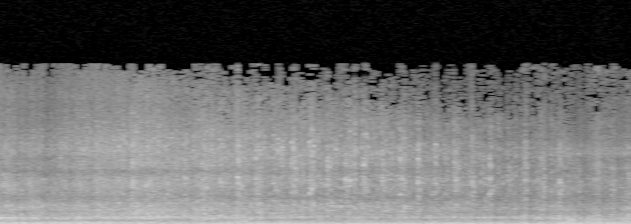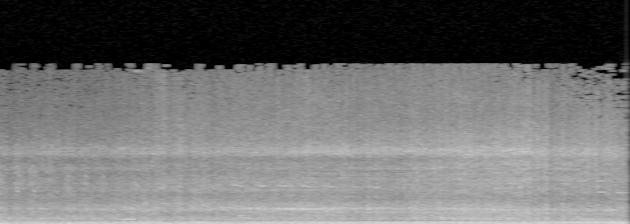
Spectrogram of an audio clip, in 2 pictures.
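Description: Ford Mustangs' engines running at low speed as the cars roll slowly past one after another, a steady low engine note.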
